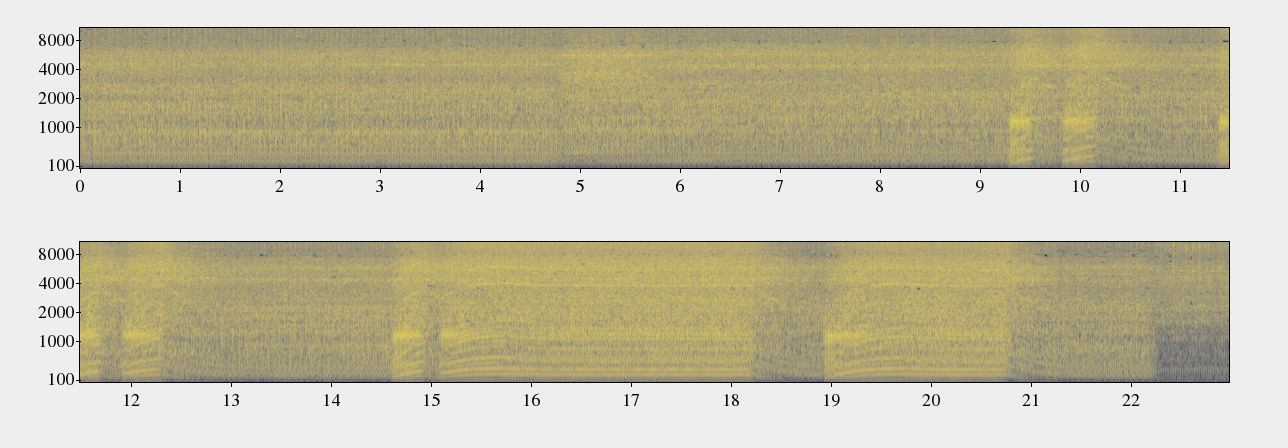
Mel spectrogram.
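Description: A small two-stroke engine idles with a steady buzzing rattle.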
